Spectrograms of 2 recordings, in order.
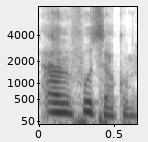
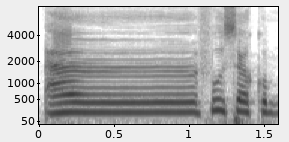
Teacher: My tongue doesn't go to the articulation point for the noon. Rather, I get ready to pronounce the fa. However, you can feel there's a noon there.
